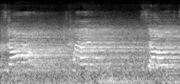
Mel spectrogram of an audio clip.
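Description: A female performer's high voice singing lines of dialogue through a microphone, in the drawn-out, held-note delivery of Khmer yike theatre, with a new phrase beginning near the end.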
